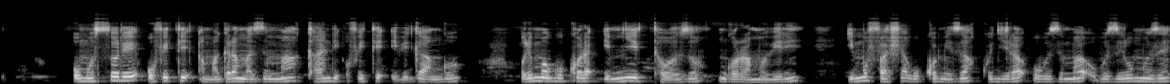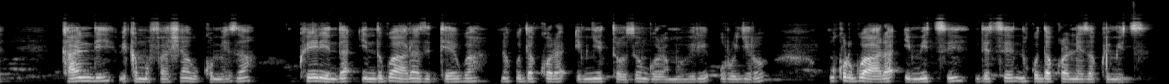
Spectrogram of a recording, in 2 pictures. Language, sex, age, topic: Kinyarwanda, male, 18-24, health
